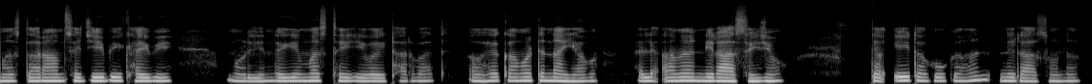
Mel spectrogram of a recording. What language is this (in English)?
Kui (India)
